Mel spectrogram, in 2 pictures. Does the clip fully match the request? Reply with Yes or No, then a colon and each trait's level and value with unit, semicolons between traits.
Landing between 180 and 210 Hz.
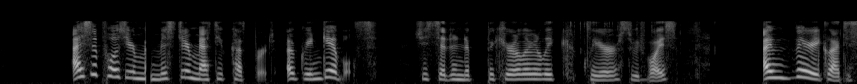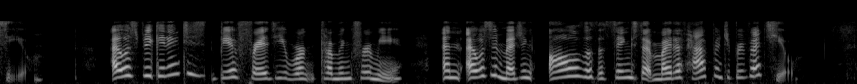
No: very high, 280 Hz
